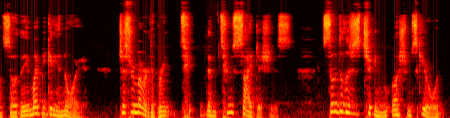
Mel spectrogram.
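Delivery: lightly acted, swooping storybook intonation; brief a new helper as a short-handed cook; busy worker character. Voices game character giving instructions.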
